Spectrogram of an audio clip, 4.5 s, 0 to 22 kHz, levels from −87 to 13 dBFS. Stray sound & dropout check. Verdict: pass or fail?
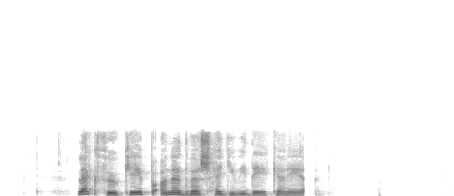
fail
